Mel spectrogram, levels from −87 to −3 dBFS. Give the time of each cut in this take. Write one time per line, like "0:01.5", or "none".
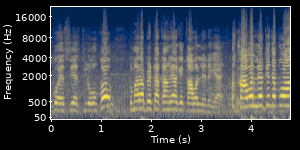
0:03.7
